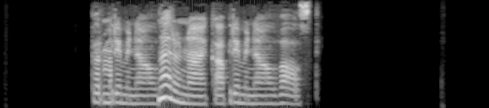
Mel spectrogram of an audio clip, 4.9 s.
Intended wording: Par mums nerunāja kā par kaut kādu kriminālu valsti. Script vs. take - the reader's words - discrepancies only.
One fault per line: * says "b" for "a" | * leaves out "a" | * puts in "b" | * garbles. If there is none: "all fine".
* says "kriminālu" for "mums"
* leaves out "par kaut kādu"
